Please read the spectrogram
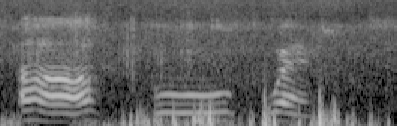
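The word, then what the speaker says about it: Awen: So the Arwen is said in 3 syllables, which is Ar, O, Wen, stretched out.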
